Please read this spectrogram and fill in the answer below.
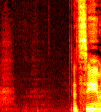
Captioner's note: speaking French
